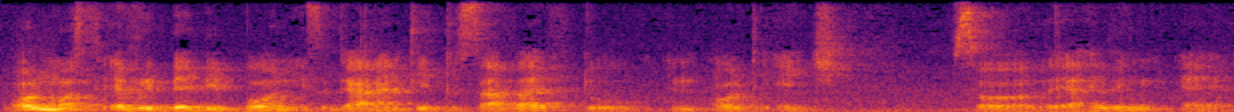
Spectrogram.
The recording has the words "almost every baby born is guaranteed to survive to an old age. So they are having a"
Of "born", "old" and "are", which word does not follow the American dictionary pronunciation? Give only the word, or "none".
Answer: none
